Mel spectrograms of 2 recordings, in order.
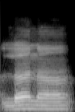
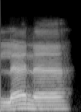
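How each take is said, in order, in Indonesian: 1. Bunyi lam terdengar tebal dan berat. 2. Bunyi lam terdengar tipis dan ringan. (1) "bukan lana" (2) "tapi lana"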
